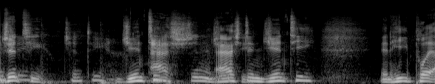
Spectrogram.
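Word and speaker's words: Jeanty: We were just talking about the guy in Boise at Boise State, Jerry how do you pronounce his last name? Genty.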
